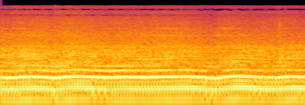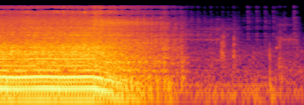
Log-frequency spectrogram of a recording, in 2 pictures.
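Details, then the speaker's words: Landboy lawn mower, unused almost a year, now started after the fix: clean steady hum with slight dips as it bites grass, then winds down smoothly; normal running under load. "mire ya está jalando la máquina muy bien y está cortando el zacate"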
